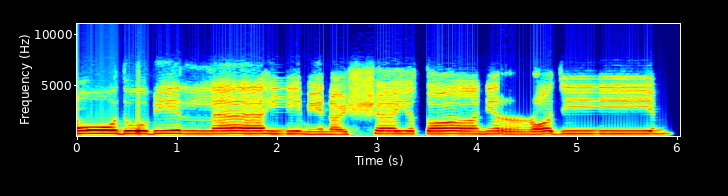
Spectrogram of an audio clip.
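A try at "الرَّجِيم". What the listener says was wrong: oh iya nirrajimnya agak ini ya. Hmm. Ada tasdid.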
